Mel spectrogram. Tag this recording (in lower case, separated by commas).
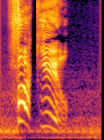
speech, human voice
